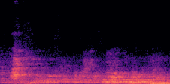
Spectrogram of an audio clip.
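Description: A woman's voice making wordless vocal sounds into a microphone in an experimental voice and live-electronics performance. The pitch bends and breaks, with a sharper sound just after the start.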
